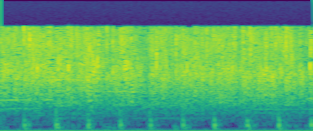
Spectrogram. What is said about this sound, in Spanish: Dese un aplauso que se ven hermosos.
